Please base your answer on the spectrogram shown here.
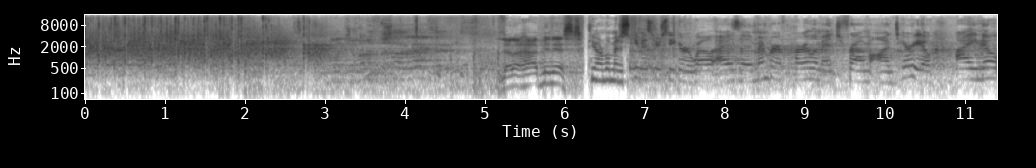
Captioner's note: some Applause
